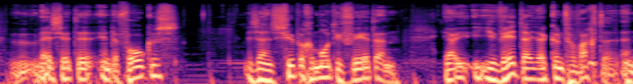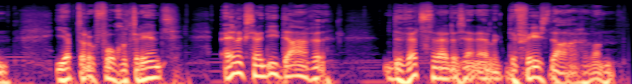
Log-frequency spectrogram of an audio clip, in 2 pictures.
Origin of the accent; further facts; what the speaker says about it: Overijssel, Netherlands; Ja, ongetwijfeld Twente. En het plekje aan het kanaal Almen-Nottum waar ik geboren ben. Ja, dat is toch wel mijn thuis.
